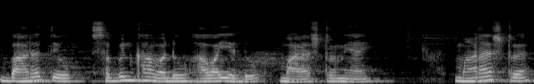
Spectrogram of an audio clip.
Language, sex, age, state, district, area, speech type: Sindhi, male, 18-30, Maharashtra, Thane, urban, spontaneous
